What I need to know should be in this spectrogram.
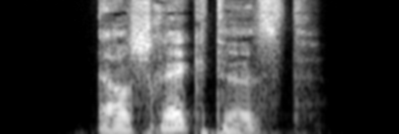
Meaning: inflection of erschrecken: 1. second-person singular preterite 2. second-person singular subjunctive II
- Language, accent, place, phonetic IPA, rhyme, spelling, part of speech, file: German, Germany, Berlin, [ɛɐ̯ˈʃʁɛktəst], -ɛktəst, erschrecktest, verb, De-erschrecktest.ogg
